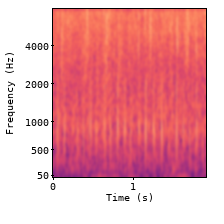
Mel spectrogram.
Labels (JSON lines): {"label": "biophony, rattle", "recorder": "SoundTrap 500"}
